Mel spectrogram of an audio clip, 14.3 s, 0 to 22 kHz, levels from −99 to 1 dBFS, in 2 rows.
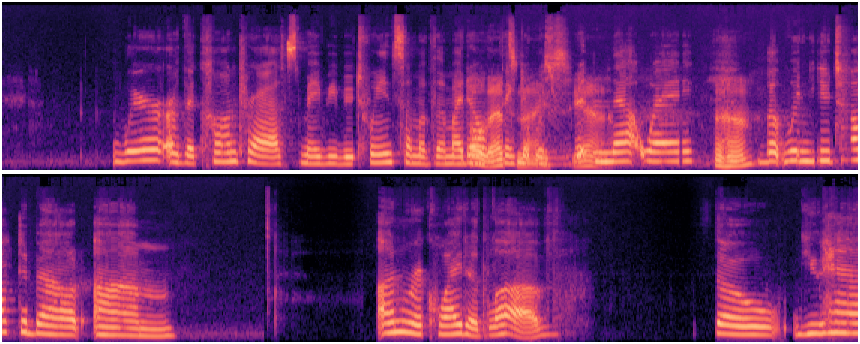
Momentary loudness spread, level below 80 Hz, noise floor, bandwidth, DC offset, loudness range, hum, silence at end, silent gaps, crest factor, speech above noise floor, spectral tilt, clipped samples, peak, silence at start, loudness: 6 LU; -66 dBFS; -74 dBFS; 16.5 kHz; under 0.1%; 3 LU; none; 0 s; none; 18 dB; 56 dB; -5 dB/octave; under 0.1%; -2 dBFS; 0.95 s; -19 LUFS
